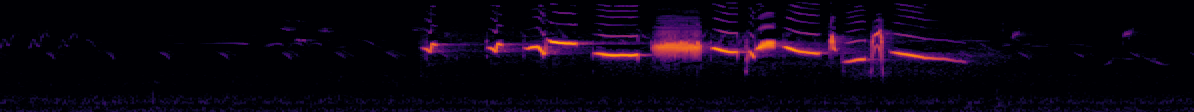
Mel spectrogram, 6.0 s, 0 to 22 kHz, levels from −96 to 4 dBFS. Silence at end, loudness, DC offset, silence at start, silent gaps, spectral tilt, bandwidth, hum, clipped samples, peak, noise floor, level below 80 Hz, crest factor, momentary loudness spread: 1.2 s; -18 LUFS; under 0.1%; 2.1 s; none; 8 dB/octave; 19 kHz; none; under 0.1%; -8 dBFS; -79 dBFS; under -90 dBFS; 18 dB; 17 LU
